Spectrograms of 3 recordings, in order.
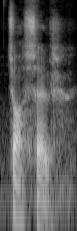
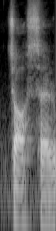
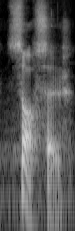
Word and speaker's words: Chaucer: CHAUCER, এটাকে আমাদের যদি ব্রিটিশ প্রোনাউন্সিয়েশনে বলি তাহলে এটা হবে চৌসা। হ্যাঁ, এরকমই চৌসা। আমেরিকান প্রোনাউন্সিয়েশনে বললে সসার, সসার।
